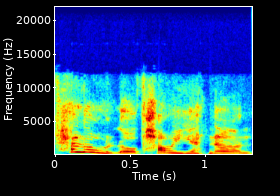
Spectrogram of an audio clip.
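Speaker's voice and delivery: very high, put-on Irish mother accent. Talking about Irish ads, doing the stereotypical Irish mother voice. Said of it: "use that Irish mother".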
